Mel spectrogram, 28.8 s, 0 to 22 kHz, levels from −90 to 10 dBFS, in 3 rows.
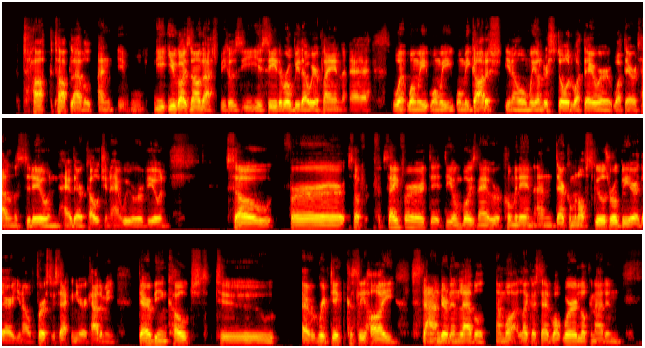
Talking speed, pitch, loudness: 210 wpm, 105 Hz, -24 LUFS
